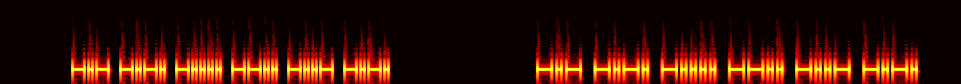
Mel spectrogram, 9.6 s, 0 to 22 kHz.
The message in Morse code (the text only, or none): KC6ZXC KC6ZXC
